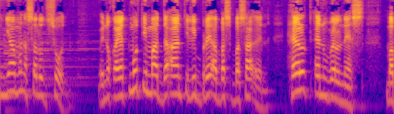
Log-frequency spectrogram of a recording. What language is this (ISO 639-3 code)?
fil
